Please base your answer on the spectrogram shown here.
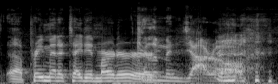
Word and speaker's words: Kilimanjaro: word kill em in kilimanjaro uh tanzania it sounds more like a um like killing men yeah like a uh uh murder thing you know like uh premeditated murder kilimanjaro right kilimanjaro is the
